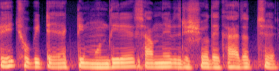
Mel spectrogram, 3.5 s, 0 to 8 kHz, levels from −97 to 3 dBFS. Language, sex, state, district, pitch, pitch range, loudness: Bengali, male, Assam, Kamrup Metropolitan, 120 Hz, 115-125 Hz, -12 LUFS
